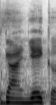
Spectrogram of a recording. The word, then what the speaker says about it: Gyneka: being honored for a Gyneka Award. I was told it's Gyneka. I called it something else, and that wasn't what it was.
